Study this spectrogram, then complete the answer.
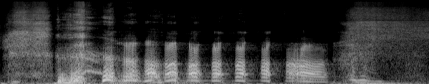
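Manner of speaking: high mocking villain laugh; evil laugh. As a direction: laugh him off with scorn. Villain mocks new challenger.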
